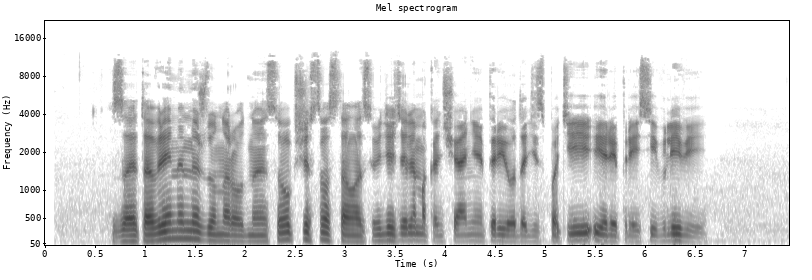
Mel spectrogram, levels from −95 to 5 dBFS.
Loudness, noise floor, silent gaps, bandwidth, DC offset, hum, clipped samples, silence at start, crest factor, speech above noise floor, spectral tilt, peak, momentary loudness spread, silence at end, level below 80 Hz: -29 LUFS; -69 dBFS; none; 12 kHz; under 0.1%; none; under 0.1%; 0.7 s; 20 dB; 40 dB; -4 dB/octave; -10 dBFS; 8 LU; 0.85 s; -72 dBFS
